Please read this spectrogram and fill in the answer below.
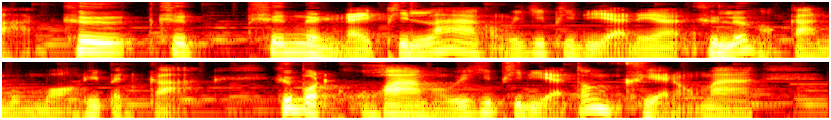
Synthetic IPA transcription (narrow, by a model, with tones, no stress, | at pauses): aː˨˩kʰːɯː˧kʰɯː˧kʰɯː˧nɯ˨˩ŋna˧jpʰi˧laː˥˩kʰɔ̰ː˩˦ŋwi˦˥kiː˧˥pʰiː˧dḭ˧˩ɐ̰˧ni˦˥˩ɐkʰɯː˧ɾɯ˥˩əŋkʰɔː˩˦ŋkaː˧nmu˧mːɔ̰ː˧ŋt̪ʰiː˥˩pe˧nkla̰ː˨˩ŋ̚ | kʰɯː˧bo˨˩t̪̚kʰwaː˧mkʰɔː˩˦ŋwi˦˥kiː˧˥pʰiː˧di˧ɐ̰˧t̪ɔ˥˩ŋkʰli˨˩˦ənʔɔ̰˨˩k̚maː˧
